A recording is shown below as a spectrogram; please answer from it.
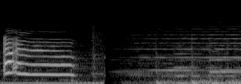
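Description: A person's short, drawn-out animal-like vocal call, its pitch dipping and then held for under a second. It cuts off abruptly, and outro music with held notes fades in.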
